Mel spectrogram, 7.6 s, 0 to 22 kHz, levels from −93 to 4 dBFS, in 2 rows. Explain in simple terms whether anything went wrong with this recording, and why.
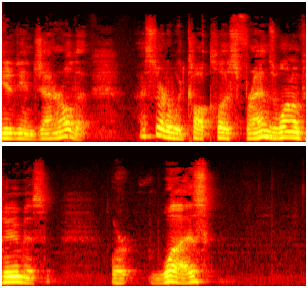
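Nothing went wrong here.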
